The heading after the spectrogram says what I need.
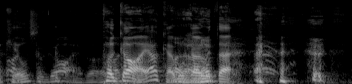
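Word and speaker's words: Pagaille: and is obviously pivotal to this, is Royal Piguet. That's a terrible pronunciation. What do you say, Kills? Piguet.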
